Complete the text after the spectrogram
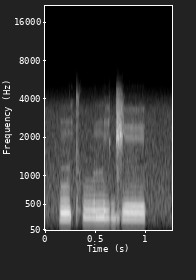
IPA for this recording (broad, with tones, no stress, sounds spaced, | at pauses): ũ˨ tʰ uː˦ n i˦ d͡ʒ eː˦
